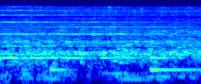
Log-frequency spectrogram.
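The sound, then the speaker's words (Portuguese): Soft, steady rush of flowing water, continuous and fairly faint, like a gentle stream, with a faint tonal hum beneath it and no voices. “A forma como essa água corre”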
